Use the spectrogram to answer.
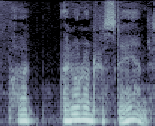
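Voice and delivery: high, loud, slow puzzlement; bewildered. A narrator's reading. Dorothy puzzling over Oz's confession, slow bewildered voice. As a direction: draw it out, high and baffled. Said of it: "said Dorothy in a bewilderment".

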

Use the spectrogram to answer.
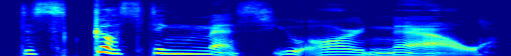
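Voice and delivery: normal talking voice

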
